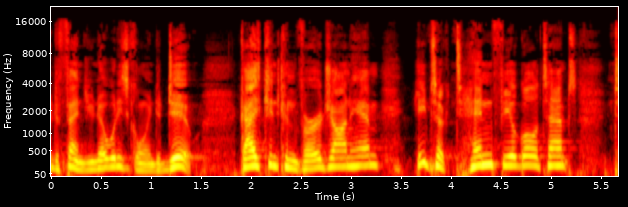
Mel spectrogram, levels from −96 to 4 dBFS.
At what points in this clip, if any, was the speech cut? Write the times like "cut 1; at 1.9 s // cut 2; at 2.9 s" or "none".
cut 1; at 2.3 s // cut 2; at 3.5 s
